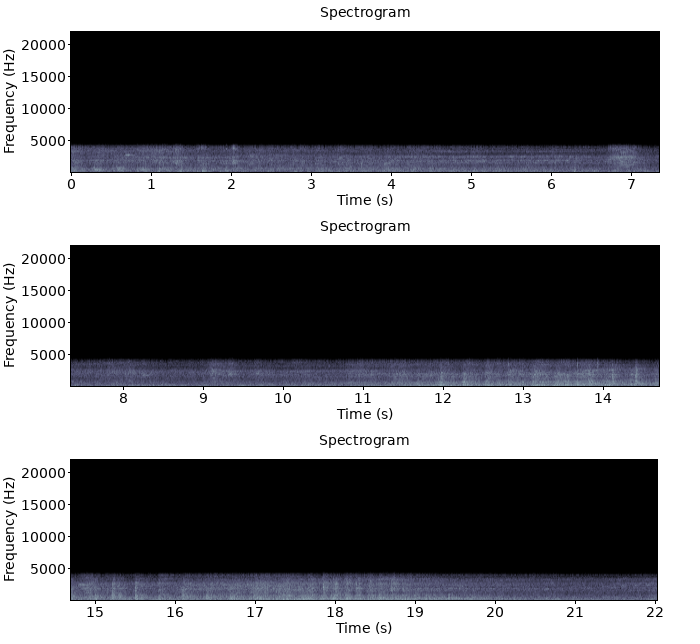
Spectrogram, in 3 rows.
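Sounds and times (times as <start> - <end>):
train wheels clicking: 0.0 - 7.3, 8.9 - 21.9
freight train wheels rumbling: 0.0 - 22.0.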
